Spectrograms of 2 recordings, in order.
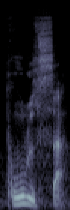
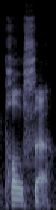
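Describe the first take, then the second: First: The first vowel is a rounded ooh sound. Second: The first vowel is a plain American sound. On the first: "you do a little rounded ooh with the U" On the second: "if I was just pronouncing that in Americanized English"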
